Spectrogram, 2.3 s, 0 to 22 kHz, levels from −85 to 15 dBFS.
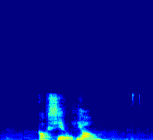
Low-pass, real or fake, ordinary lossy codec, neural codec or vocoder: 7.2 kHz; fake; AAC, 48 kbps; codec, 44.1 kHz, 2.6 kbps, DAC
